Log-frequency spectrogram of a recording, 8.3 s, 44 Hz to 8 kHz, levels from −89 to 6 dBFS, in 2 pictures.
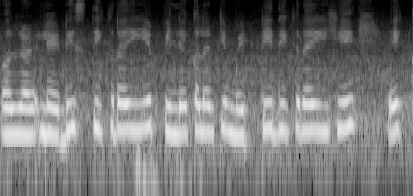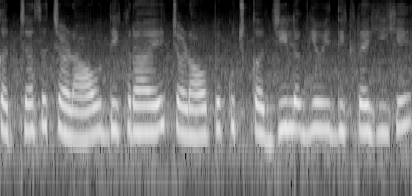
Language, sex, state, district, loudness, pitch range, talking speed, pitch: Hindi, female, Chhattisgarh, Bilaspur, -12 LUFS, 235-265 Hz, 210 wpm, 250 Hz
